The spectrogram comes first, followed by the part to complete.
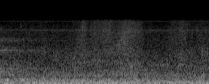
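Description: Steady background noise of a large, crowded arena hall, with a faint smear of sound about a second in.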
